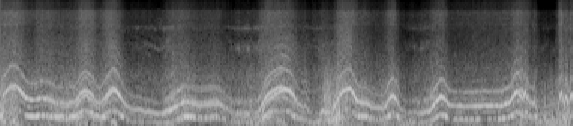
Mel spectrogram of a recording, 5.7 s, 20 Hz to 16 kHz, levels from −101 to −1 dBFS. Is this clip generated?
yes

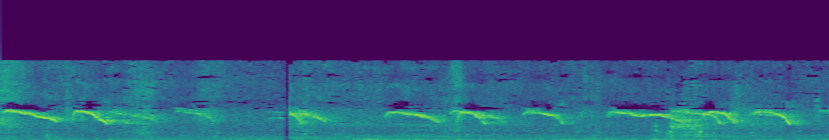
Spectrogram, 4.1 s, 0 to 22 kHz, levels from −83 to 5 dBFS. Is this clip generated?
yes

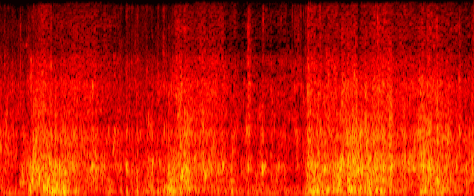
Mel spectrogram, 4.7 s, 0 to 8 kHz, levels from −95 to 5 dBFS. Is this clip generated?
no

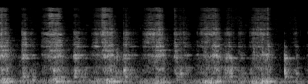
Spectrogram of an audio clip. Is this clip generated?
no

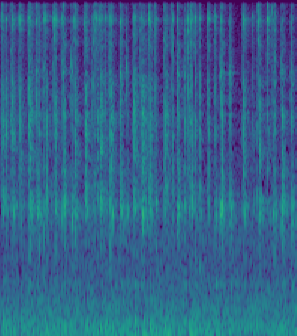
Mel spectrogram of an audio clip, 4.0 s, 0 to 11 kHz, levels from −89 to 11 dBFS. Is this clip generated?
yes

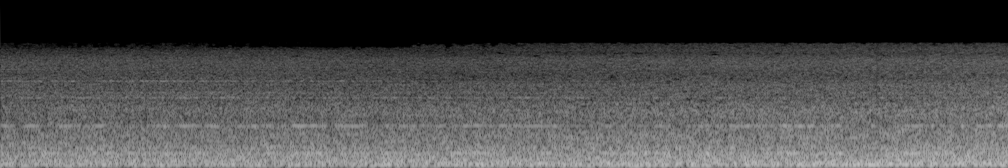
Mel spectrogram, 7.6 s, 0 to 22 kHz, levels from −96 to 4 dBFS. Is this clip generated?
yes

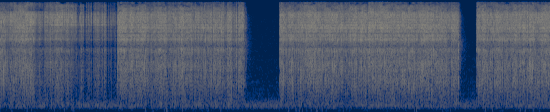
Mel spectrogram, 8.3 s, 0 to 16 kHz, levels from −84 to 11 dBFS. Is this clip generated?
yes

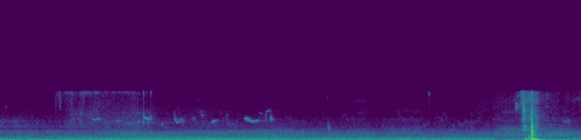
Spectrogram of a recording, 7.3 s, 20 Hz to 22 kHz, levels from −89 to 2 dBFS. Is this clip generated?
no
